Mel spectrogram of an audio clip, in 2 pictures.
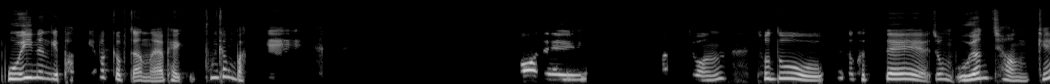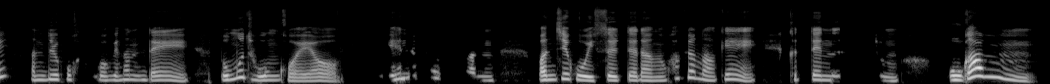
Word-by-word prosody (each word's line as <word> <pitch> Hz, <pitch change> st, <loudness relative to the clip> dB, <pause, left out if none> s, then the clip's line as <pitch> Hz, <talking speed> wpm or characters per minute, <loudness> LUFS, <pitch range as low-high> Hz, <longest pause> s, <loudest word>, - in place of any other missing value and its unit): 보이는 285 Hz, +3 st, +4 dB
게 230 Hz, -, +1 dB
밖에 265 Hz, +5 st, -16 dB
밖에 330 Hz, -5 st, -5 dB
없잖아요. 170 Hz, -6 st, -2 dB
백 170 Hz, -3 st, -4 dB, 0.2 s
풍경 315 Hz, +1 st, -2 dB
밖에. -, -, -5 dB, 2.7 s
어 320 Hz, -, +4 dB, 0.2 s
네. 225 Hz, -2 st, +1 dB, 1.1 s
맞죠. 210 Hz, +5 st, -4 dB, 0.3 s
저도 250 Hz, -8 st, +1 dB
해서 295 Hz, -4 st, -13 dB
그때 235 Hz, -2 st, +1 dB
좀 240 Hz, -3 st, -5 dB
우연치 245 Hz, +8 st, +2 dB
않게 225 Hz, -, -3 dB, 0.2 s
안 205 Hz, -1 st, -3 dB
들고 225 Hz, -1 st, -1 dB
간 -, -, -17 dB, 0.2 s
거긴 200 Hz, +1 st, -3 dB
한데 200 Hz, -5 st, -2 dB, 0.3 s
너무 235 Hz, +11 st, +3 dB
좋은 200 Hz, -, -1 dB
거예요. 165 Hz, -2 st, -2 dB, 0.4 s
이게 225 Hz, -, -4 dB
핸드폰만 265 Hz, -, -7 dB, 0.4 s
만지고 215 Hz, 0 st, +4 dB
있을 180 Hz, +2 st, +2 dB
때랑은 180 Hz, -2 st, -1 dB
확연하게. 230 Hz, -, -2 dB, 0.3 s
그때는 210 Hz, -1 st, -2 dB, 0.4 s
좀 170 Hz, -3 st, -8 dB, 0.5 s
오감을 245 Hz, -, +7 dB
215 Hz, 210 characters per minute, -22 LUFS, 190-255 Hz, 2.7 s, 오감을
